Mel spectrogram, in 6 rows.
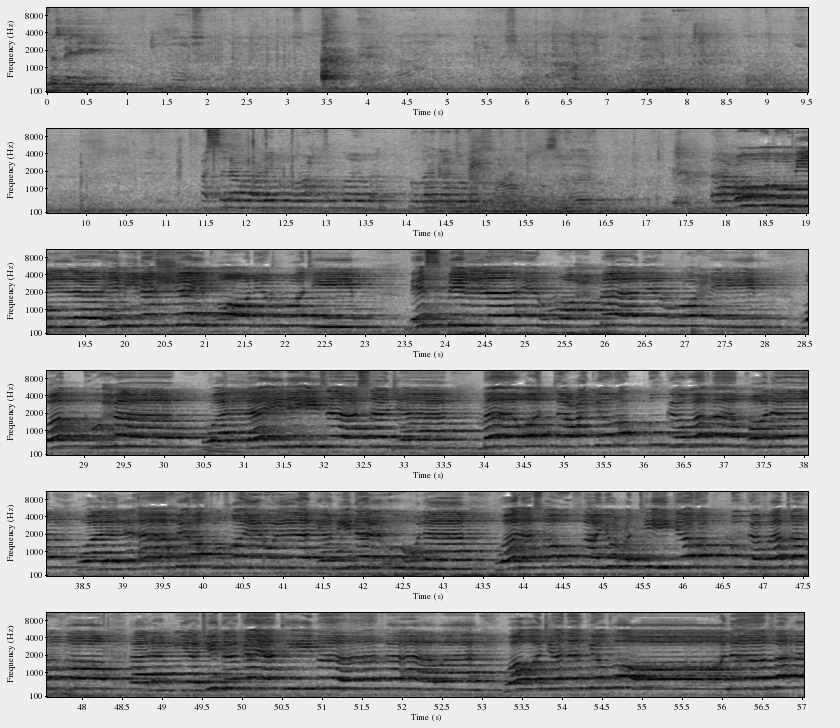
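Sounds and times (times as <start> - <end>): boy chanting melodically: 11.4 - 16.6, 17.4 - 57.0.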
